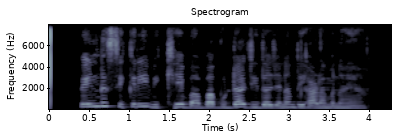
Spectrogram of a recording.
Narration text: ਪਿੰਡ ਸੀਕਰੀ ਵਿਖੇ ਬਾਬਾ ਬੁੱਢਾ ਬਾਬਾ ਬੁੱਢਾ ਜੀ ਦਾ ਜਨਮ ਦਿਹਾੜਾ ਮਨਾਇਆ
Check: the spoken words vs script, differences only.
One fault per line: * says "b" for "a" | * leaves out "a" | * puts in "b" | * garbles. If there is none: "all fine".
* leaves out "ਬਾਬਾ ਬੁੱਢਾ"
